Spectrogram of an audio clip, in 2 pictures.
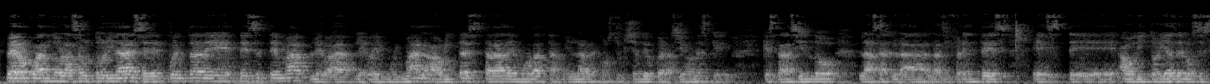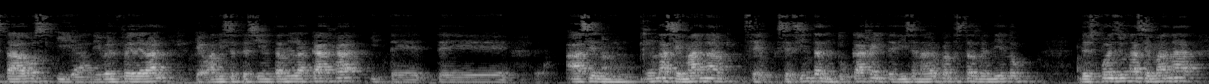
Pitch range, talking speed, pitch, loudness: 120-135 Hz, 195 wpm, 130 Hz, -25 LUFS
